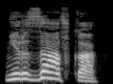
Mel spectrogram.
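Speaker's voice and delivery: loud, high insult; offended outburst. A narrator's reading. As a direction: burst out offended at your sister. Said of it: "обиделась Регги".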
